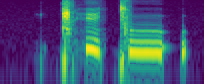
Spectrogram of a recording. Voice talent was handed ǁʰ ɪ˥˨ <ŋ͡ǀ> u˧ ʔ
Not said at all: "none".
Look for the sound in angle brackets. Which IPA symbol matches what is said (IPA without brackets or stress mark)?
ǀ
